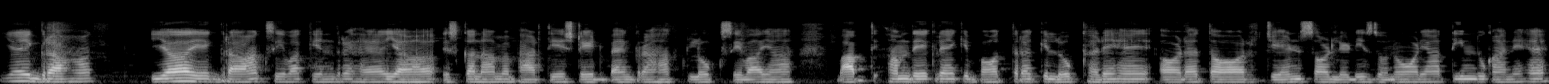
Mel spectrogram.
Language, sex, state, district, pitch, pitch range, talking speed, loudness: Hindi, male, Bihar, Jahanabad, 120 Hz, 115-125 Hz, 165 wpm, -24 LUFS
